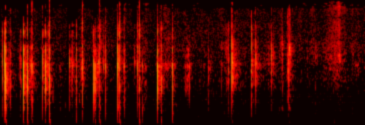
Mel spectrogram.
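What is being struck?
Soft plastic toothpaste tube.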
